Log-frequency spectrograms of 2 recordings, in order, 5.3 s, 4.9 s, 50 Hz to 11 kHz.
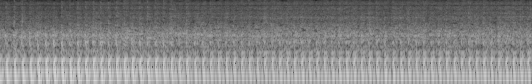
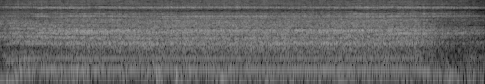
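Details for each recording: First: Yamaha Raptor 350 quad after top-end rebuild, first start, plastics and tank off, fed from a battery, Chinese carburetor; steady even single-cylinder putter at settled idle, no misses, knocks or rattles, healthy. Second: Yamaha Raptor 350 quad during compression test, spark plug out, starter locked on through the solenoid; high even whirring grind with no compression pulses as the starter spins freely: starter one-way clutch shot, crank or starter gear may be worn too.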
